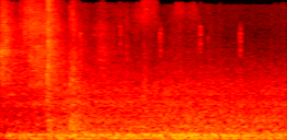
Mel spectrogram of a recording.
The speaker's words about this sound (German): dann fahre ich jetzt das erste Mal in meinem Leben Porsche.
